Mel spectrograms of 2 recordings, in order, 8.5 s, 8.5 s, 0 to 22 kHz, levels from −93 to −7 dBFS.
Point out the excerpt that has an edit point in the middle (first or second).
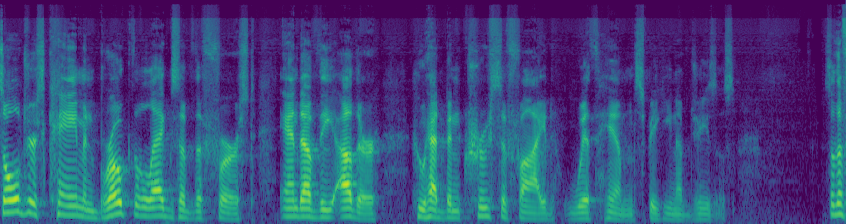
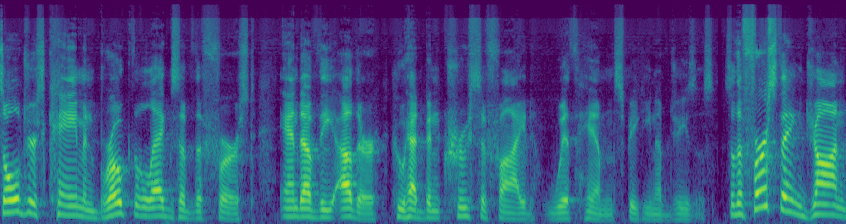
second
